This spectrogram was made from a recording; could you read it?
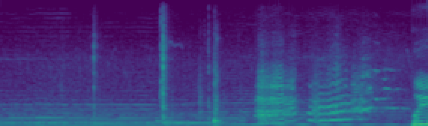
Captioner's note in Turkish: Kapı açılma sesi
